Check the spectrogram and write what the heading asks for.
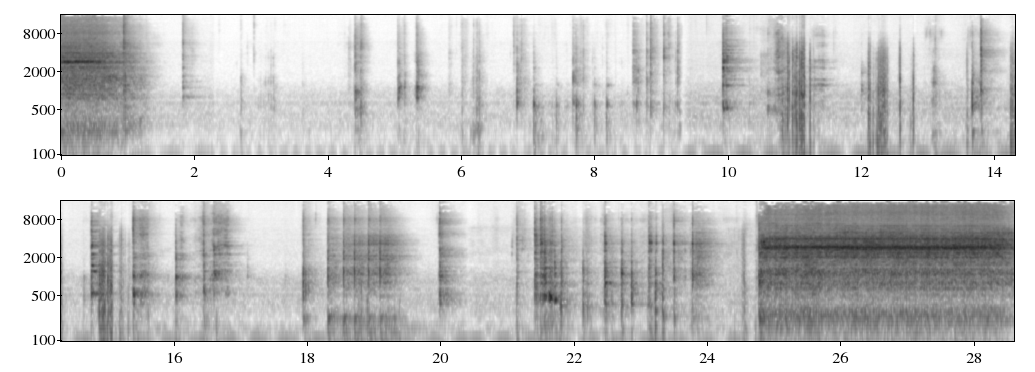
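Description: Electric food processor grinding cooked chicken and lentils: the motor runs for about the first second and stops, then comes a long stretch of separate clicks and knocks as the bowl and lid are handled. In the last few seconds the motor runs again, loud and steady.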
